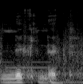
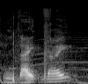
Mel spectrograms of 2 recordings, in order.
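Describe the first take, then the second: First: The name is said with a short 'i', like 'nick'. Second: The name is said with a long 'i', like 'night'. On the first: This is how it would be said in Greek or Latin. The speaker calls it wrong. "or is it Nick Nick?" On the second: This is the American English way of saying it. The speaker calls it right. "is your name pronounced Night Night"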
